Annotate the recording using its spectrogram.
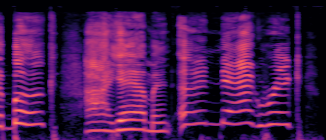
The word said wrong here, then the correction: arachnid: How do you say that? Arachnid, anagric. That sounds like a very, like, Arabian black racial slur.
